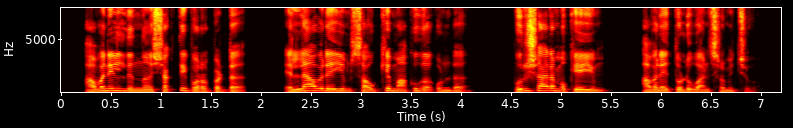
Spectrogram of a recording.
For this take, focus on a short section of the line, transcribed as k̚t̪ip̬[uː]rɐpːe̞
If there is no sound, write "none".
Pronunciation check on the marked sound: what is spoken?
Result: u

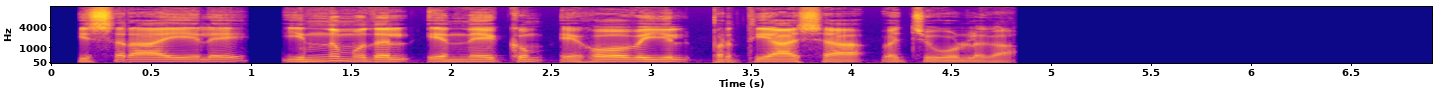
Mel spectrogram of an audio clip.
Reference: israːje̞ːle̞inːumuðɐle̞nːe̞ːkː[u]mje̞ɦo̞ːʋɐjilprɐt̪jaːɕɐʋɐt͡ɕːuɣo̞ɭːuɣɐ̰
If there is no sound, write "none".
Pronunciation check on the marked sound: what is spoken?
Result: u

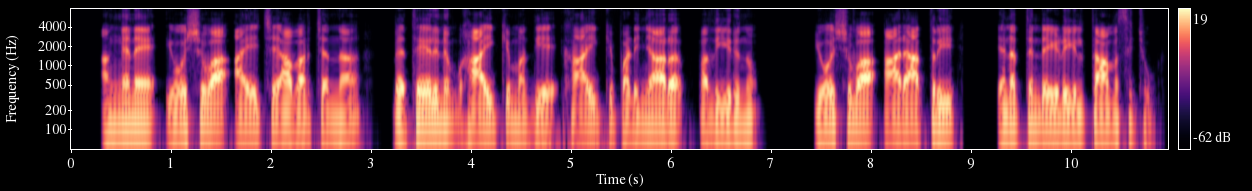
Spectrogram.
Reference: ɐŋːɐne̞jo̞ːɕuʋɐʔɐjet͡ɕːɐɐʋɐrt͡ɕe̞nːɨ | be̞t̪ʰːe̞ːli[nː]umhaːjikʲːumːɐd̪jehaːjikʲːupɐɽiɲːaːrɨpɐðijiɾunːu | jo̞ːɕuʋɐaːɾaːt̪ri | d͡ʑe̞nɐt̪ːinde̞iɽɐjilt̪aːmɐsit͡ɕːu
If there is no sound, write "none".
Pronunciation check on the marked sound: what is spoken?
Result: n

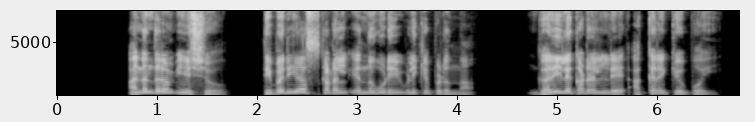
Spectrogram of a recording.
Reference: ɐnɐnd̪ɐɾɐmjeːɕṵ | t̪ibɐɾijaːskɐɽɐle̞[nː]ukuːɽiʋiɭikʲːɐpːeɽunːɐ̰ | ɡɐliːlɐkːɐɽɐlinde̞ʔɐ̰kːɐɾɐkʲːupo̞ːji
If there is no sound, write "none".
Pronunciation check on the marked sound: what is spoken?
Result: nː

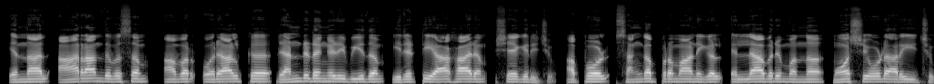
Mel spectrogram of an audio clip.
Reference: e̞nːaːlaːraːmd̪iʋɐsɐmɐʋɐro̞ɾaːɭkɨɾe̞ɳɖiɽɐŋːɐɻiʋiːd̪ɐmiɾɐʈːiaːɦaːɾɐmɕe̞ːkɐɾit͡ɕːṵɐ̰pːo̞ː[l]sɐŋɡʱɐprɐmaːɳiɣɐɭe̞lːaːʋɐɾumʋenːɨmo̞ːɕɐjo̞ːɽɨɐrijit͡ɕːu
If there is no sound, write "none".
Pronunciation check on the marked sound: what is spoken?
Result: ɭ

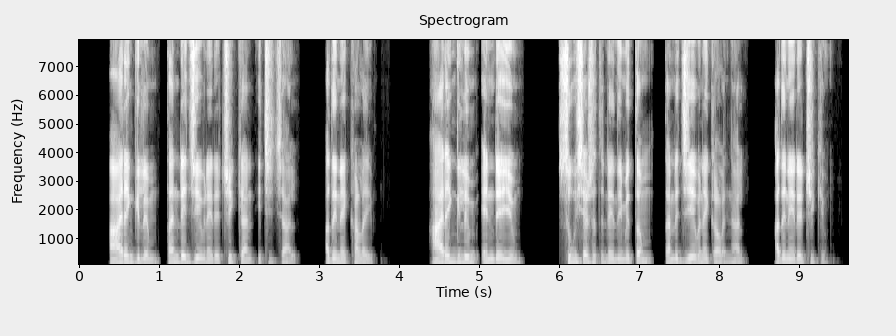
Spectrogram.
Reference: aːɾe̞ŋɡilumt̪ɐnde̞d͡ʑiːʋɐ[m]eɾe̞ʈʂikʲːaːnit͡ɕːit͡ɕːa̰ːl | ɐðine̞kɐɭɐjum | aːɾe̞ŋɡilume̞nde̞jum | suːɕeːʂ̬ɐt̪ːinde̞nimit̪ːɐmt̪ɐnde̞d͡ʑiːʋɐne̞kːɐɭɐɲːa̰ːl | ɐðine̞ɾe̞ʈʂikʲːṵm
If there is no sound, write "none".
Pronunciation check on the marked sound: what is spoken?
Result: n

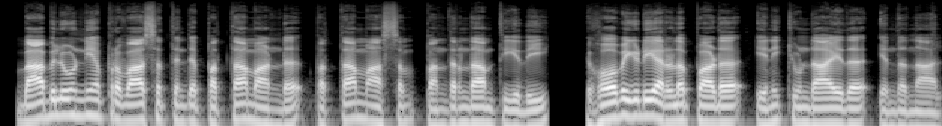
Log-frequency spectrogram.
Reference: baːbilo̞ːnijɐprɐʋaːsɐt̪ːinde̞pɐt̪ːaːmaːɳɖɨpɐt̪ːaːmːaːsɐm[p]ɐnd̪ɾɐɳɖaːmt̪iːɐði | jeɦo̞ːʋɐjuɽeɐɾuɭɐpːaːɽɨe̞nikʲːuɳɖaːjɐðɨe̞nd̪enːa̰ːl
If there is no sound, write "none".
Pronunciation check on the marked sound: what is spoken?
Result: p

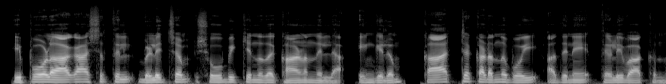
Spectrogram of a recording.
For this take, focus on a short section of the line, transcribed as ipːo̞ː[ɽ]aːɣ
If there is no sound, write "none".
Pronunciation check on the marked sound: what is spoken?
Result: ɭ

